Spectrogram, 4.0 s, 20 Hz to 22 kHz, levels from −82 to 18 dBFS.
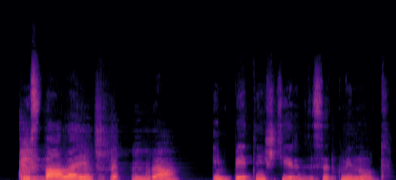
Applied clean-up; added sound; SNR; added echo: neural mask model RNNoise.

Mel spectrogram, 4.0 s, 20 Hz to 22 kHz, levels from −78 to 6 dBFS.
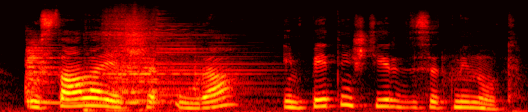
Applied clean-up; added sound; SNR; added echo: none; Gong + Screech; 11 dB; none.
